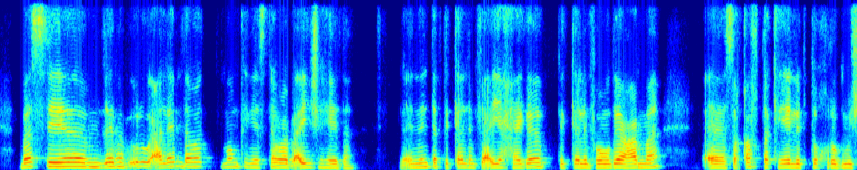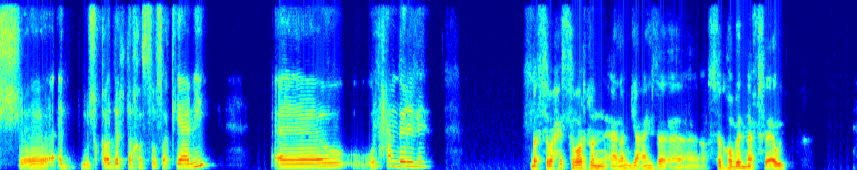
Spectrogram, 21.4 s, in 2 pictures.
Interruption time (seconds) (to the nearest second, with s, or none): none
